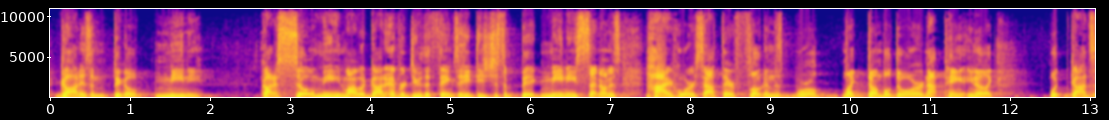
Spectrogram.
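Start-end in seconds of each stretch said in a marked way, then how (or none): 0.1-11.5 mock the people who call God mean; mocking a critic. Preacher mimicking critics of God, mocking. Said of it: "they'll think".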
